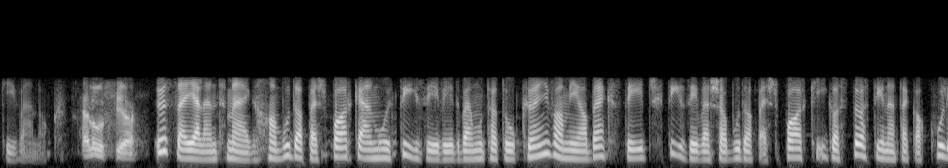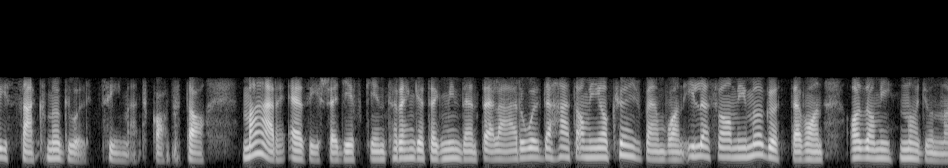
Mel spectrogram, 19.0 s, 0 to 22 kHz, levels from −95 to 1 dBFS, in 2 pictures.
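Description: The speech carries the narrow band of G.711 telephone coding, running from about 200 Hz to 3.6 kHz with nothing above 3.8 kHz, and the signal shows no fault anywhere.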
